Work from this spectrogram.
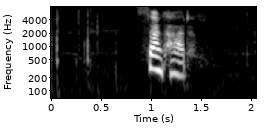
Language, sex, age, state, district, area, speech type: Santali, female, 18-30, West Bengal, Jhargram, rural, spontaneous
